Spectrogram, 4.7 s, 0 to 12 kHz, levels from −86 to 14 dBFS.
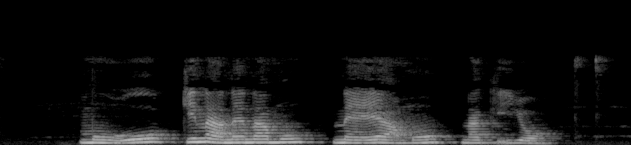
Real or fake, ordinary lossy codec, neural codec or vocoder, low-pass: real; MP3, 48 kbps; none; 7.2 kHz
